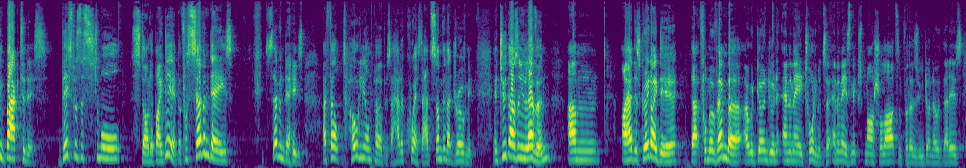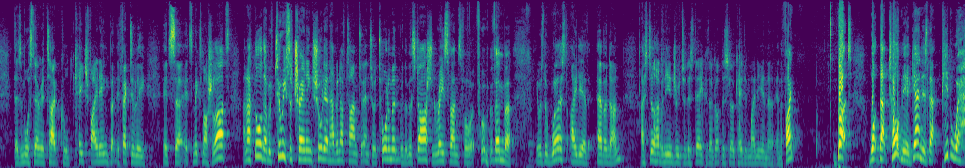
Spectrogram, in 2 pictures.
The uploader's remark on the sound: live talk from Google Campus x General Assembly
